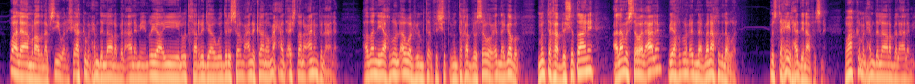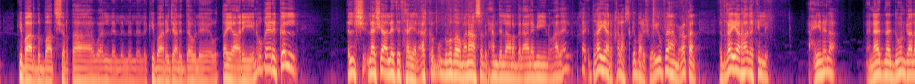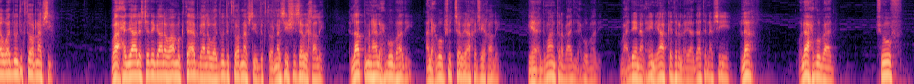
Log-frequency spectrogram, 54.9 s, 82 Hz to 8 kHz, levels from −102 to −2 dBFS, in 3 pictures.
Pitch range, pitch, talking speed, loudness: 105-135 Hz, 120 Hz, 140 wpm, -20 LUFS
